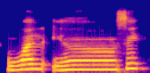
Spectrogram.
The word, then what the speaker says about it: والإنس: Okay, so you did actually say it correctly, but you need to move your tongue further back. Don't let your tongue touch anywhere. So try that again. والإنس.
